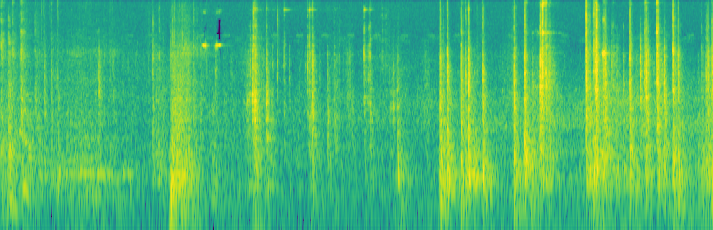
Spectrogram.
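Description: Rear double doors of an enclosed cargo trailer being shut, with a heavy thud about two and a half seconds in as a door closes, followed by repeated metallic clanks and clicks as the latch bars are locked.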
